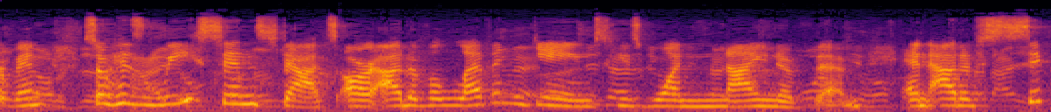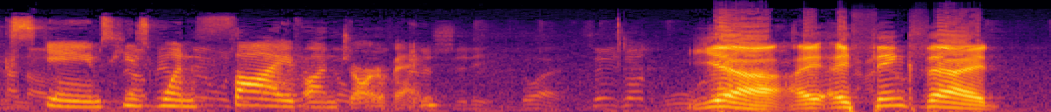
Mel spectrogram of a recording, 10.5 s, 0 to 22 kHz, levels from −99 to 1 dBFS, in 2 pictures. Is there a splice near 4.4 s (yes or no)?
no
